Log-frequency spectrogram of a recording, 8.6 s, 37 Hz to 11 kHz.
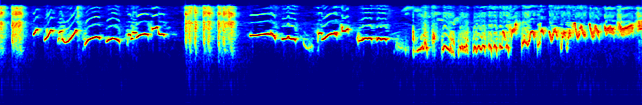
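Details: White-rumped shama song used with mirror and MP3 playback to lure birds: varied swooping whistles and harsh bursts, then a dense rapid jumble of twittering and scratchy notes.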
